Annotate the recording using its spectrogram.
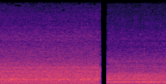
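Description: Steady background hiss with a low, even hum. It drops out completely for an instant about one and a half seconds in, where the recording is spliced between shots, then carries on unchanged.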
